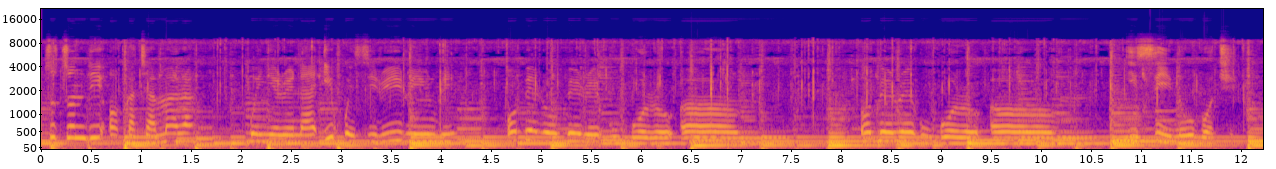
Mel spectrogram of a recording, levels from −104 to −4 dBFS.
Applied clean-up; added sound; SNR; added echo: none; Fire; -2 dB; none.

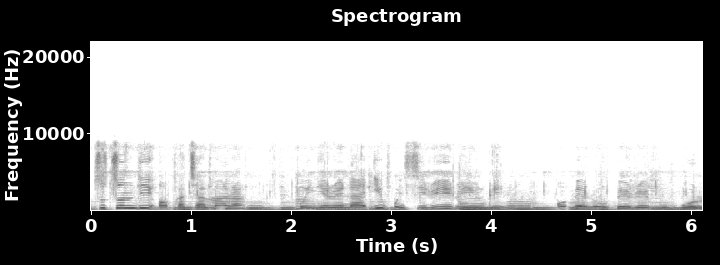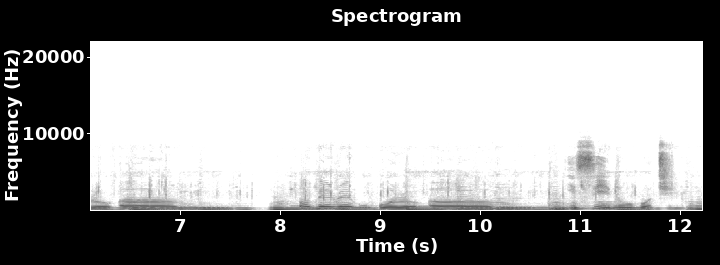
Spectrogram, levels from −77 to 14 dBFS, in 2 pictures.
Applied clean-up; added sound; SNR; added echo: neural mask model RNNoise.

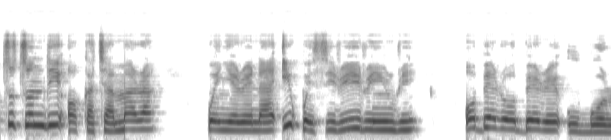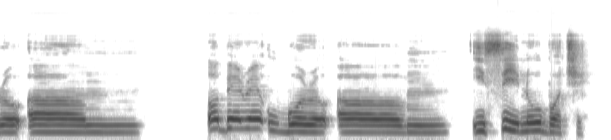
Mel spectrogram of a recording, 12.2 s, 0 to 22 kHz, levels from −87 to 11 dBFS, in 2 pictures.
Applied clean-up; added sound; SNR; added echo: none; none; none; none.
